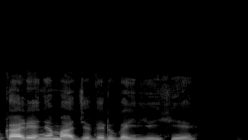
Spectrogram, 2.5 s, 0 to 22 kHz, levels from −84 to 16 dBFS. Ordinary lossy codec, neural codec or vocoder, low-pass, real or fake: none; none; 10.8 kHz; real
